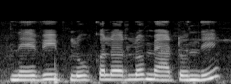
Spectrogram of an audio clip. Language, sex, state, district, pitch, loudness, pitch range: Telugu, female, Telangana, Komaram Bheem, 215 Hz, -11 LUFS, 205-225 Hz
